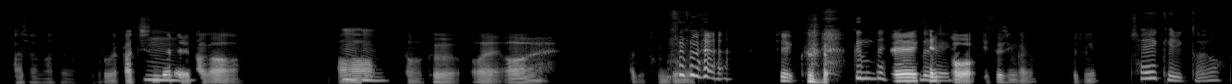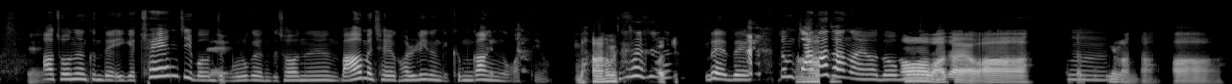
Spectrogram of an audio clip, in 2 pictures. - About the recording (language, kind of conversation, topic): Korean, unstructured, 어릴 때 가장 좋아했던 만화나 애니메이션은 무엇인가요?
- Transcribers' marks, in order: distorted speech; laugh; laughing while speaking: "그"; laugh; laughing while speaking: "마음에"; unintelligible speech; laugh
